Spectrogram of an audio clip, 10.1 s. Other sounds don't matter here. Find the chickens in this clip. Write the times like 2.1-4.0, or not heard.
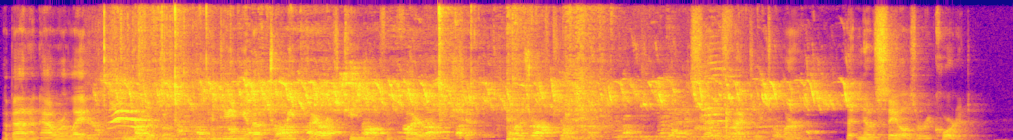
0.9-8.7.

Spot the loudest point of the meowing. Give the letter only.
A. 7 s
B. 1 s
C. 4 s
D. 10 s
B.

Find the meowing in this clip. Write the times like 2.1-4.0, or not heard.
0.8-2.4, 6.2-7.6.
